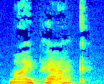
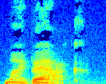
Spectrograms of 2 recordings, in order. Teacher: you should feel more air hit your fingers on my pack with a P sound than my back with a B sound · Term: aspiration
